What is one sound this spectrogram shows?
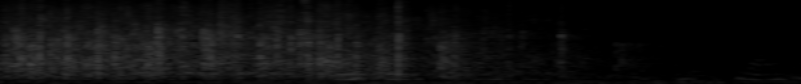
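An audience applauds in a large hall, then the clapping fades out.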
